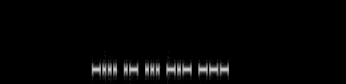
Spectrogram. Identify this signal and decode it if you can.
Morse code, heard as a keyed tone, about 44 wpm, 690 Hz. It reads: BASKO
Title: Code Groups - 5 Letters - 45wpm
